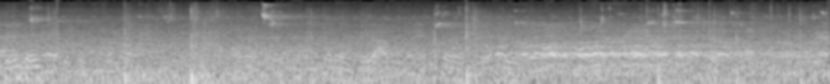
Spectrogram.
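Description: Footballers calling and shouting on the pitch during play, with a few sharp thuds of the ball being kicked.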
